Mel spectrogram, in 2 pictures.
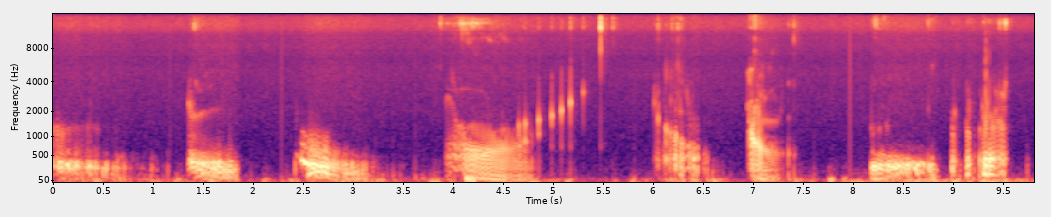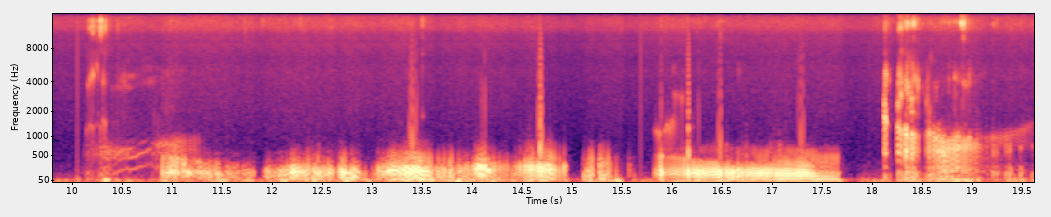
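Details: Hunger stomach growling (borborygmi) from the uploader's own stomach: loud, long gurgling and rumbling bursts with short pauses, a normal bowel sound.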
